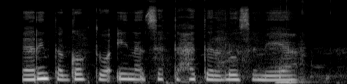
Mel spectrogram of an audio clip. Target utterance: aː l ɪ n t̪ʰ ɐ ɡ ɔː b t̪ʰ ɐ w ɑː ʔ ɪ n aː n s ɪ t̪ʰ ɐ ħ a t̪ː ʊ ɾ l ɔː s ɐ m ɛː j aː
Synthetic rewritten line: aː ɾ ɪ n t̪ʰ ɐ ɡ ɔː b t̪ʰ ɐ w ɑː ʔ ɪ n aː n s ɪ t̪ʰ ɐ ħ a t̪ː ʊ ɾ l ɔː s ɐ m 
